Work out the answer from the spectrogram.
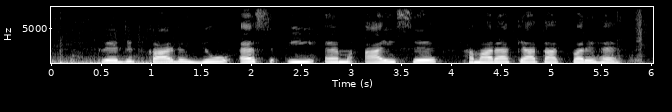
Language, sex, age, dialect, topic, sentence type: Hindi, female, 18-24, Awadhi Bundeli, banking, question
